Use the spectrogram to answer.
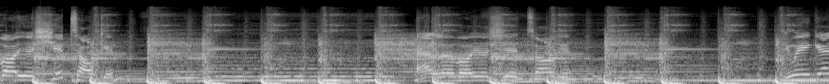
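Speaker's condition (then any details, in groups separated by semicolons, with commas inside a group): No condition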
